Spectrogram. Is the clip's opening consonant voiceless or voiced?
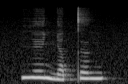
voiced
